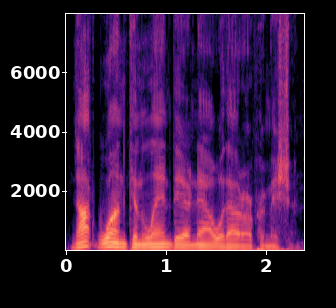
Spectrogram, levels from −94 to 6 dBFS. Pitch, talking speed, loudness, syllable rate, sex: 110 Hz, 225 wpm, -18 LUFS, 6.3 syllables/s, male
